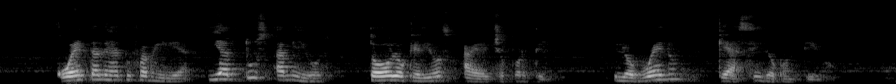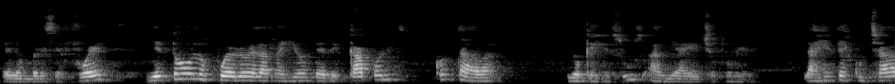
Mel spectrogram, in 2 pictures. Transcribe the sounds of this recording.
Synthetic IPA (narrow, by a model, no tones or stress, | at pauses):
kwe̞nt̪ale̞sat̪ufamilja̰ | iat̪usamiɣo̞s | t̪o̞ðolo̞ke̞ðjo̞sae̞t͡ʃo̞po̞ɾt̪iː | lo̞βwe̞no̞ | ke̞asiðo̞ko̞nt̪iɣo̞ | elo̞mbɾe̞se̞̰fwe̞ | ie̞nt̪o̞ð̞ozlo̞spwe̞β̞lozðelarexjo̞nd̪e̞ðekapo̞lis | ko̞nt̪aβa | lo̞ke̞xe̞susaβiae̞t͡ʃo̞po̞ɾe̞lː | axe̞nt̪e̞ːskut͡ʃa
